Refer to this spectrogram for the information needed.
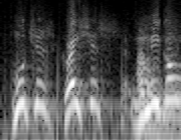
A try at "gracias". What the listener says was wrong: No, not gracious. That word is gracias. You see, in Spanish, the C is pronounced T-H. Gracias. T-H. In Spanish, the T-H...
